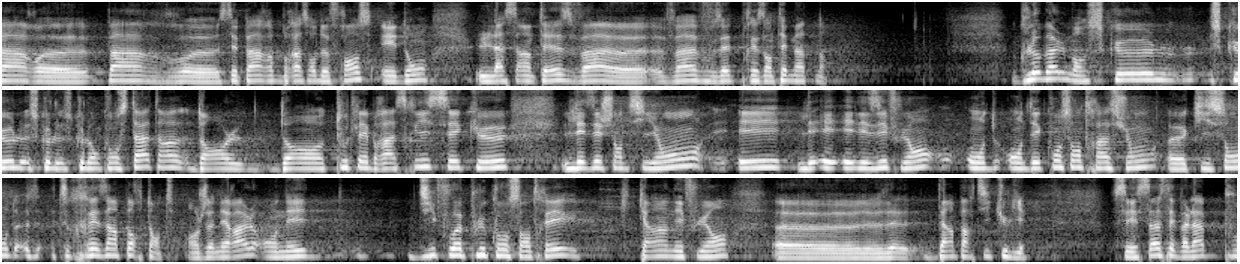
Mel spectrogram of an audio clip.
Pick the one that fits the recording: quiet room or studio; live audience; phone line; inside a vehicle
live audience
